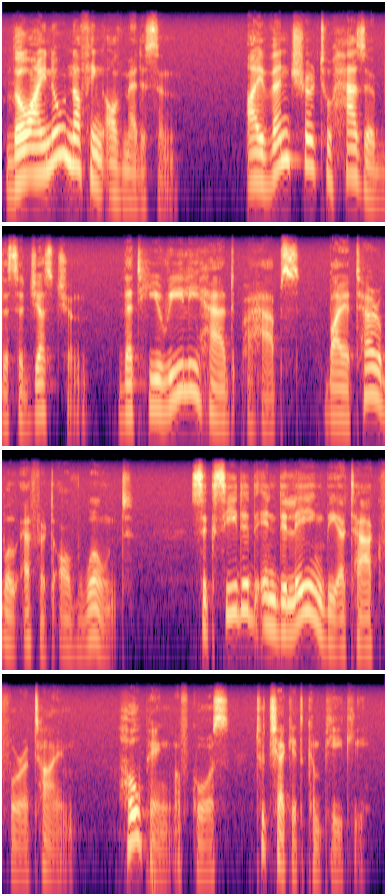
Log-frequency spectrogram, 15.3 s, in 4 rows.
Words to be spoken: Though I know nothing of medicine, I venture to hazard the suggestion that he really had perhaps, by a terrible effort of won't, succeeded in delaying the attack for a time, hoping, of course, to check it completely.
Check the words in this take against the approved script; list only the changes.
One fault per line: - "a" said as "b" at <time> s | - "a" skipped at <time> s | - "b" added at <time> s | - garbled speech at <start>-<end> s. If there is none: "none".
none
